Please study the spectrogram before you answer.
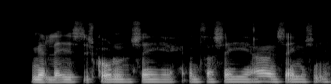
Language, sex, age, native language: Icelandic, male, 20-29, Icelandic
